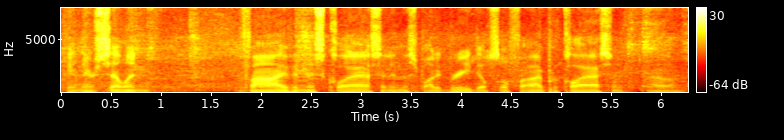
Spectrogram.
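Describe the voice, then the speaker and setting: Noticeable background noise runs behind a man with an American accent. His voice is fairly low, with monotone, flat intonation at a fairly slow pace. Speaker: livestock show commentator. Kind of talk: live commentary. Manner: halting, many fillers.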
